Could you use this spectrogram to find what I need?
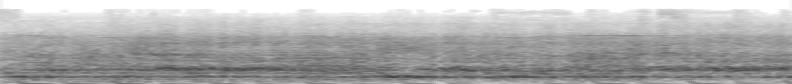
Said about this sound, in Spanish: Bueno, lo que seguimos es con la polémica. Escuchen el Villamarín gritándole esto a Yago Aspas.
